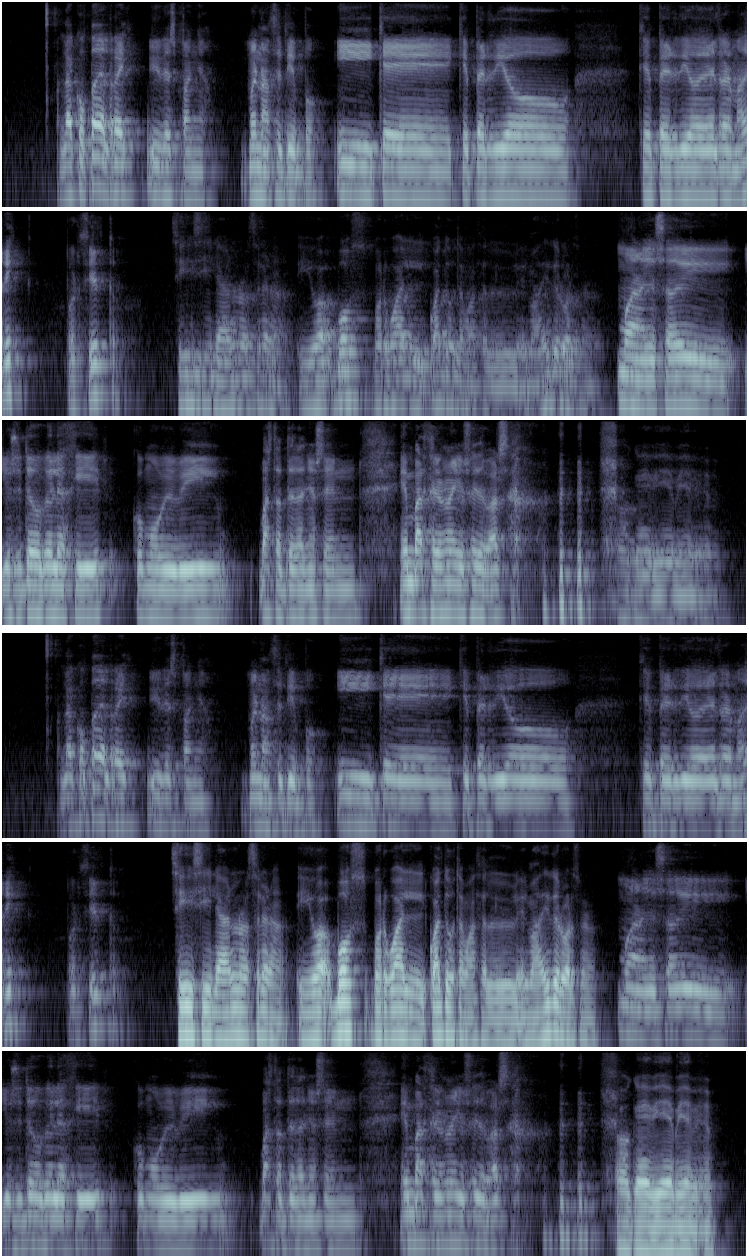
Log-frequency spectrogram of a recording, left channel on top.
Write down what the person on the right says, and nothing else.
Sí, sí, le ganó el Barcelona. ¿Y vo- vos por cuál, cuál te gusta más, el, el Madrid o el Barcelona?
Ok, bien, bien, bien.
